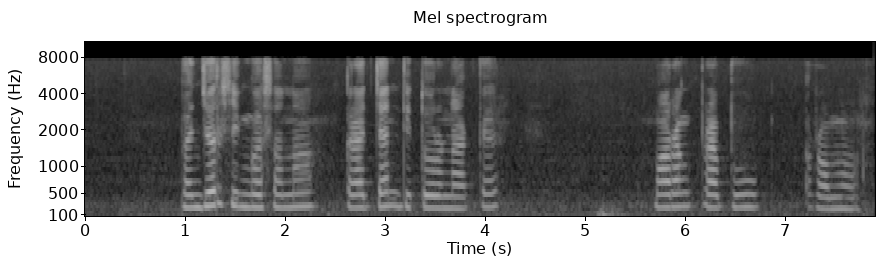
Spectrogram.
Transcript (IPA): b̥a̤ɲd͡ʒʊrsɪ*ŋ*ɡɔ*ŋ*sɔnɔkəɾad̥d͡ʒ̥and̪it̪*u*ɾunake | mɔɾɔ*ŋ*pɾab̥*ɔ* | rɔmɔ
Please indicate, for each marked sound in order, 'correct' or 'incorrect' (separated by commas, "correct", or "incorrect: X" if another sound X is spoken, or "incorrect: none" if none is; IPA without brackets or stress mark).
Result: correct, incorrect: none, correct, correct, incorrect: u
